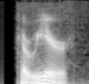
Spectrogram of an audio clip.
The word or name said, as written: Careering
